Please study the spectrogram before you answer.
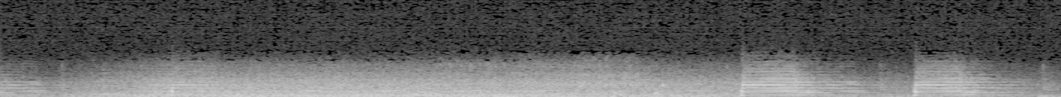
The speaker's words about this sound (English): Will you stop honking, Mac? We ain't going nowhere. This is Agony Alley. Morning rush and evening wait.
